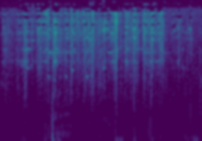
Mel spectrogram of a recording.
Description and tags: A chain of keys being shaken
